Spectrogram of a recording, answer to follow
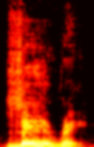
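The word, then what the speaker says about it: tsere: Then we have zere, which is a longer, like E sound, ze.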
